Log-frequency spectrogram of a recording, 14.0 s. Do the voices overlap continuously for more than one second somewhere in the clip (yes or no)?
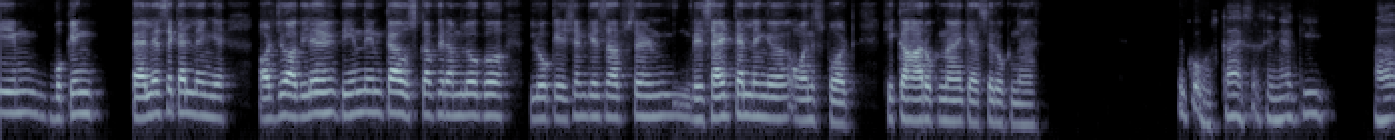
no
